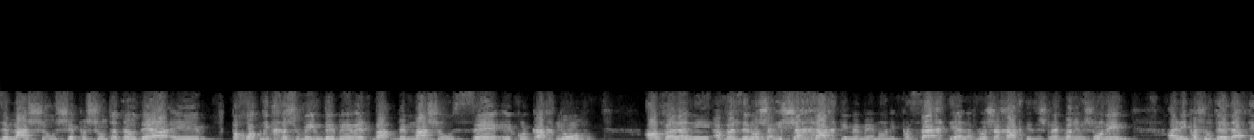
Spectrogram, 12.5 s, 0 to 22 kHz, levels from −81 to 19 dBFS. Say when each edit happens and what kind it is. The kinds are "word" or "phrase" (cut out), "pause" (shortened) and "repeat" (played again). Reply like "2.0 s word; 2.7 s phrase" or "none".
2.2 s pause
